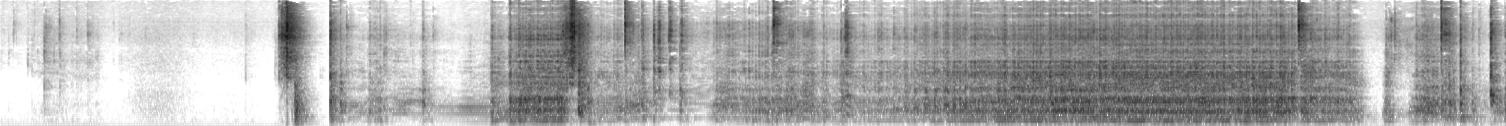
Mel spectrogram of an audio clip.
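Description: Two Beyblade spinning tops are launched into a plastic stadium with a sharp crack about two seconds in. They then spin and battle with a steady scraping whir and repeated sharp knocks as they strike each other and the stadium wall.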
